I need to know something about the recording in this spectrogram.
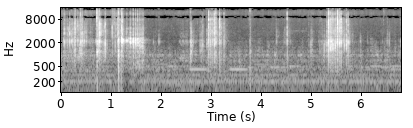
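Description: A foil seal crinkles and tears as it is peeled off a plastic bottle.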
